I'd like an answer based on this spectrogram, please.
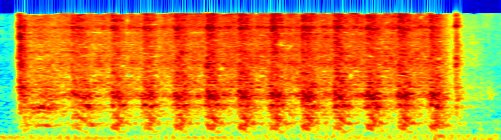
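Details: Honda CR-V with hard starting and stalling: steady starter cranking about five compressions a second for over two seconds without catching; cause found as cracked rubber on the fuel pump in the tank.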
